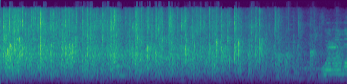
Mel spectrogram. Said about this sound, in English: if y'all could join me in giving them a round of applause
